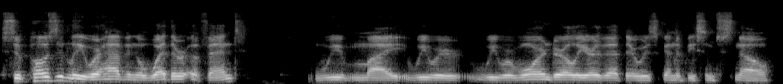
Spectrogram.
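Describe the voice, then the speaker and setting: A children's book author from Northern New Jersey appears as a guest on a casual podcast interview, his low, somewhat mellow American voice rambling a bit. He backs up to correct himself and assembles his answers haltingly. The recording is rough.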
